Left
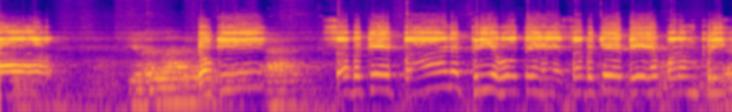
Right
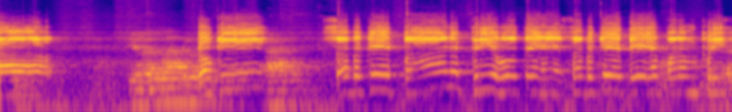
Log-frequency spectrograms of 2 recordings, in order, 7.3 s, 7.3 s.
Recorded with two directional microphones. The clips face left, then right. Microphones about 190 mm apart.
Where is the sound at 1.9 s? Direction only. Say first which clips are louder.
Left 3 dB; 15° left (ahead or behind).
